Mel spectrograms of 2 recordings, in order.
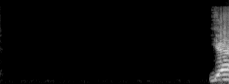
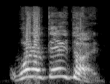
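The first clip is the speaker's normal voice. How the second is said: raised, exasperated repeat; louder, higher repeat; 6 semitones higher than usual. Retold or imitated. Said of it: "I'm like".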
